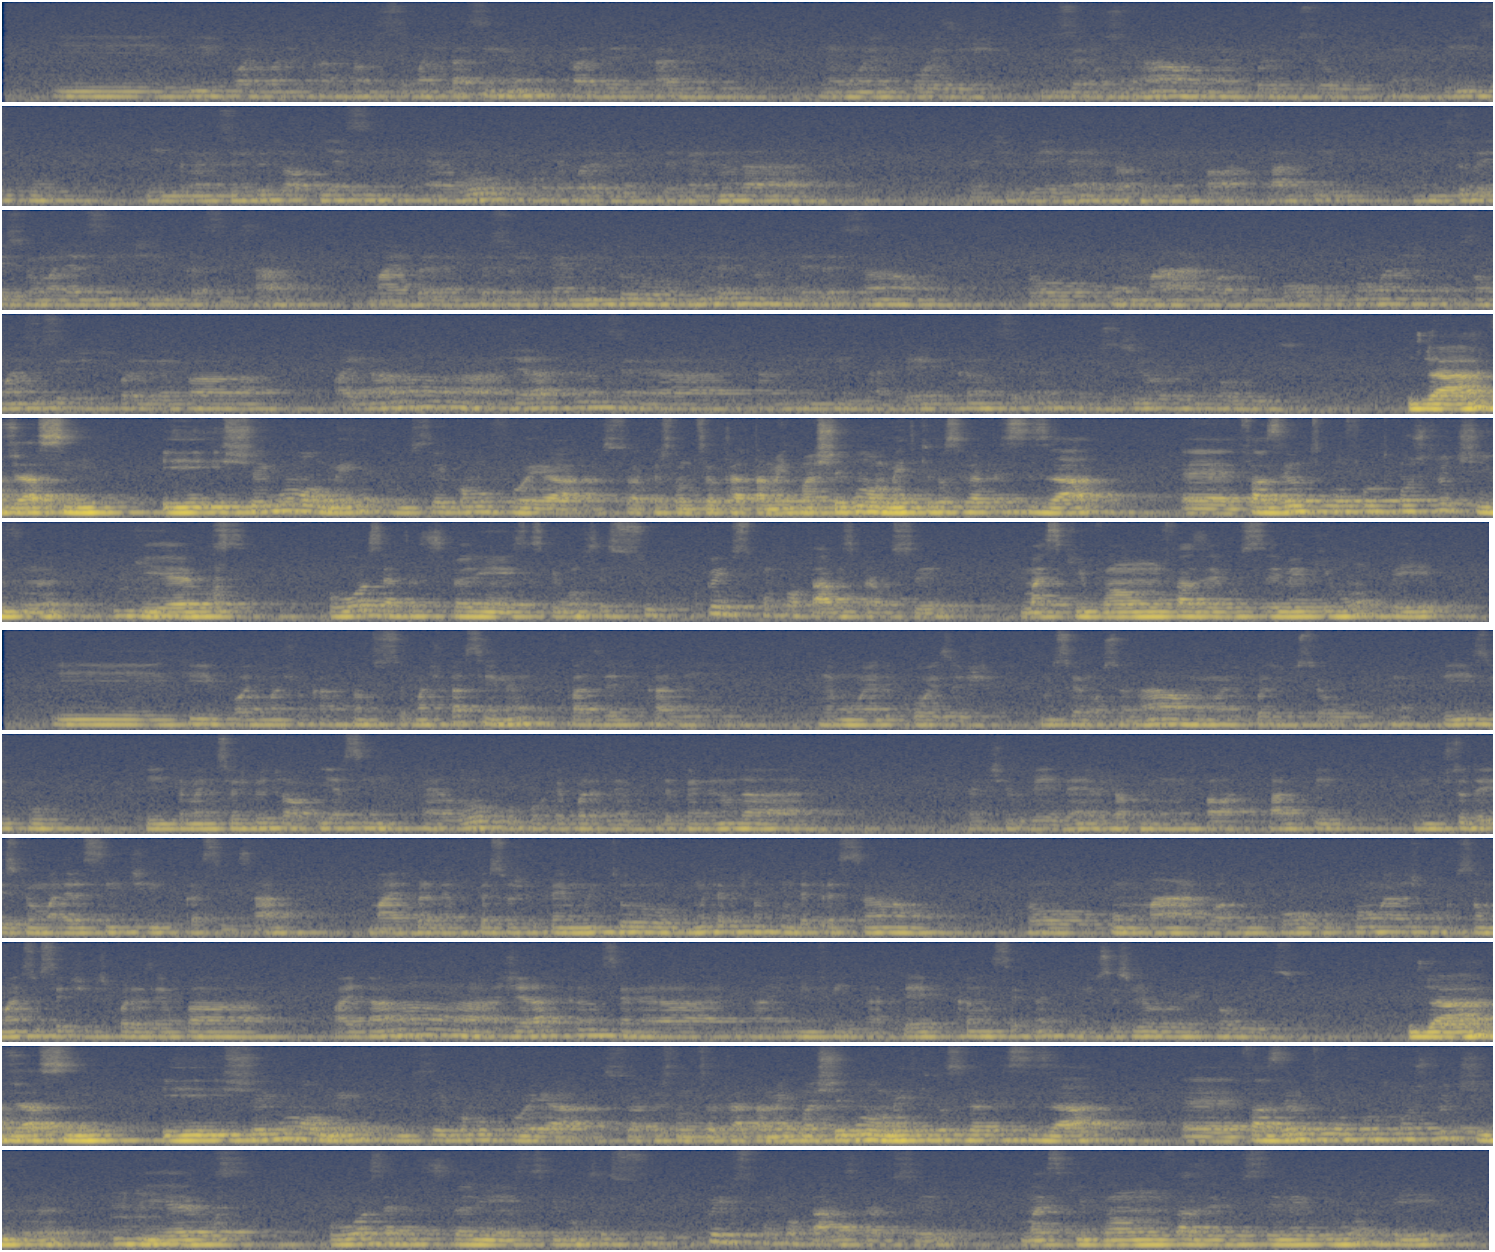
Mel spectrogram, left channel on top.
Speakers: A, on the right; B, on the left.
A: e que pode machucar tanto se machucar sim né? Fazer ficar ali remoendo coisas no seu emocional, remoendo coisas no seu eh, físico e também no seu espiritual. E assim, é louco porque, por exemplo, dependendo da a gente vê, né? Eu já ouvi muito falar. Claro que não estudei isso de uma maneira científica, assim, sabe? Mas, por exemplo, pessoas que têm muito, muita questão com depressão ou com mágoa, rancor, o quão elas com- são mais suscetíveis, por exemplo, a, a, a gerar câncer, né? A, a- enfim, a ter câncer, né? Não sei se você já ouviu, ouviu isso.
B: Já, já sim. E, e chega um momento, não sei como foi a, a sua questão do seu tratamento, mas chega um momento que você vai precisar é, fazer um desconforto construtivo, né?
A: Uhum,
B: Que é por certas experiências que vão ser super desconfortáveis para você, mas que vão fazer você meio que romper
